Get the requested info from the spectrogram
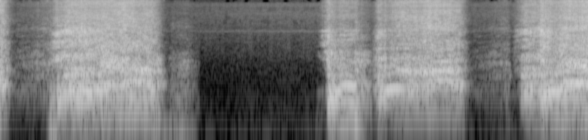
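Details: Bear mating call as rough, throaty roars: one long burst, a pause of silence, then two shorter harsh bursts with a wavering pitched band.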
